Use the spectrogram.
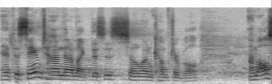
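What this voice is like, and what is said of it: Usual voice. Nothing is said of it.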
